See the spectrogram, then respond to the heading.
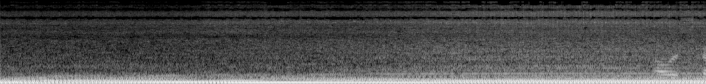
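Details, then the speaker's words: Custom exhaust with Mishimoto V-bands just fitted to an E46 Compact, first start-up: deep, even exhaust drone swelling briefly on throttle blips and dropping back smoothly, no knocks or rattles; not too loud but owner hoped quieter; normal engine revving. "It's not too loud. I was hoping that would be quieter, but let's see."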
